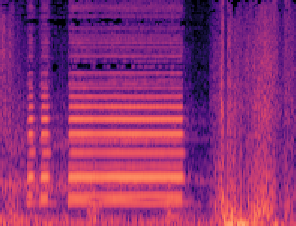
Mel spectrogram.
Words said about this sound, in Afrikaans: Pad is nat. Die motor gly. Of het jy dalk die draai net te vinnig en te wyd gevat? 'n Dowwe slag.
